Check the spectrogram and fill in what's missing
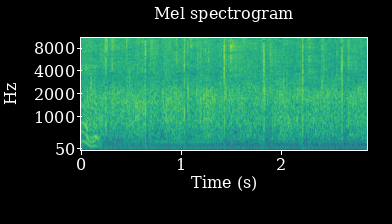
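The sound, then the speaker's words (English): An audience claps steadily throughout for an engaged couple, a dense, sustained wash of many hands with no pauses, at a fairly loud and even level. “Can we give them a nice warm hand for them?”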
